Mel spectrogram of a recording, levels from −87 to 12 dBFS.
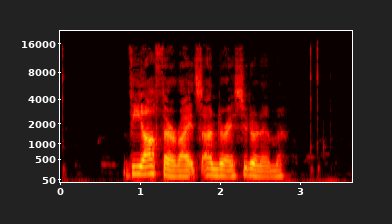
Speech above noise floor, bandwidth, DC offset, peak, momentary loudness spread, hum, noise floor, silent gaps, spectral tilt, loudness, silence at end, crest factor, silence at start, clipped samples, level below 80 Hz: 42 dB; 16 kHz; under 0.1%; -10 dBFS; 13 LU; none; -69 dBFS; none; -5.5 dB/octave; -27 LUFS; 0.85 s; 20 dB; 0.8 s; under 0.1%; -64 dBFS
